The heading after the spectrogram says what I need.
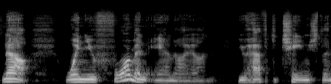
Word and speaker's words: anion: type of ion is called an annion not an anion not an onion but an anion an ions are negatively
